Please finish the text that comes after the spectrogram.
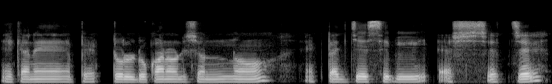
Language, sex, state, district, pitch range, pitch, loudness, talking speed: Bengali, male, Tripura, Unakoti, 120-125 Hz, 120 Hz, -18 LUFS, 75 wpm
